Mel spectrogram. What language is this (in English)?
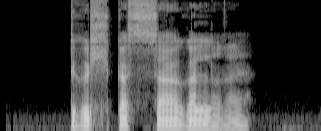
Central Yupik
